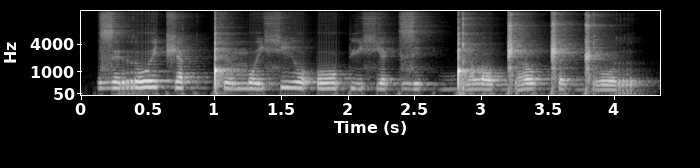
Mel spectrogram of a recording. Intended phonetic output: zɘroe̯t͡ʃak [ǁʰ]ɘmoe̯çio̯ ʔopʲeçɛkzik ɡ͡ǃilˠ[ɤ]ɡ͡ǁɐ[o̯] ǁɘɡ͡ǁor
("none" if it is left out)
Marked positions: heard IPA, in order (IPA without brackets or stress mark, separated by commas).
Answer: ǃʰ, o, o̯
